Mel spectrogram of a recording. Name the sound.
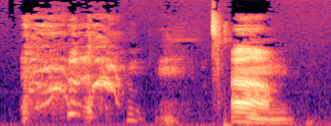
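cough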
